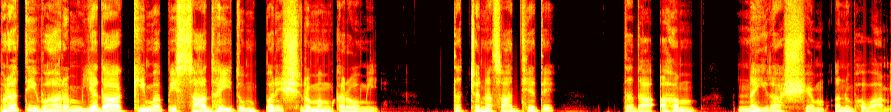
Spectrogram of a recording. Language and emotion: Sanskrit, sad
